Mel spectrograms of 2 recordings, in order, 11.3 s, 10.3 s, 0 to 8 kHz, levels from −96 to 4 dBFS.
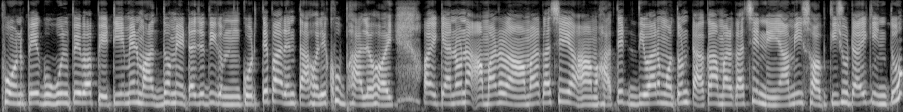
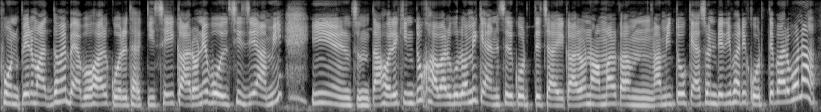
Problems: background sounds at intervals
